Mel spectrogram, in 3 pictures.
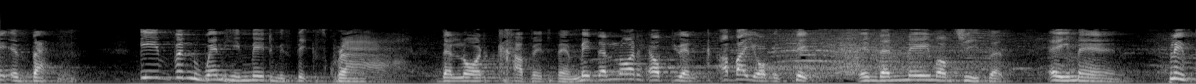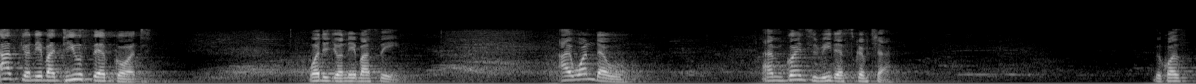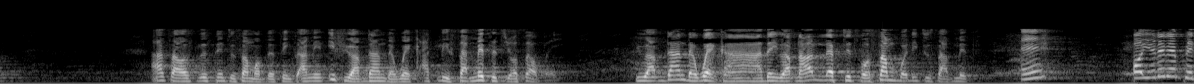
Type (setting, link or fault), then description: setting, large echoing room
